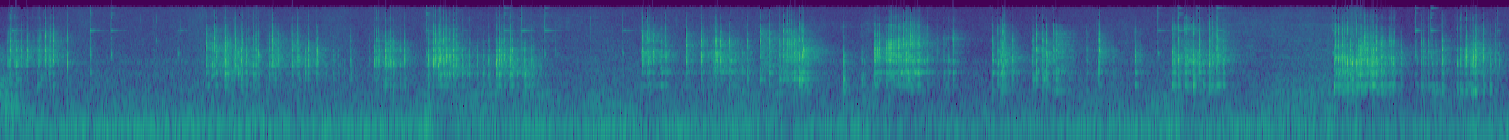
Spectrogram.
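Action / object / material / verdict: tap / hollow acrylic snowman figure / acrylic / none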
